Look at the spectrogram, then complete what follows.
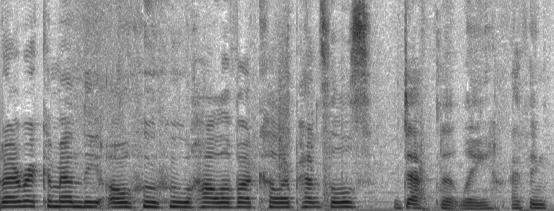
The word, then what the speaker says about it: Halawa: the valley is that it's pronounced haliva huh with a V instead of a w so hopefully I got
